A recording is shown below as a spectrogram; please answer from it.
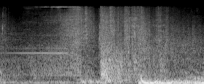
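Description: A sudden crash about a second in, followed by a deep, heavy boom that carries on: a trailer impact hit as a body plunges underwater.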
